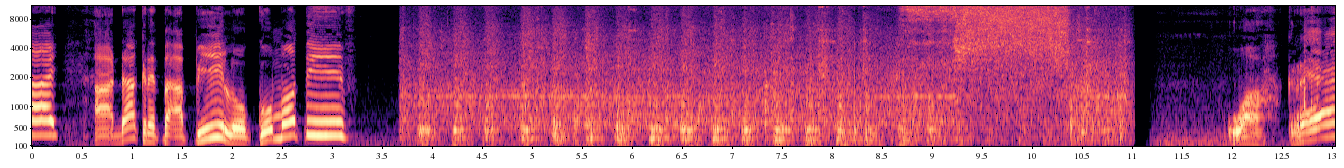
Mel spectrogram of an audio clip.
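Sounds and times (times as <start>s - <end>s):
steam hissing: 3.7s - 11.0s
steam locomotive chuffing: 3.7s - 11.0s.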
